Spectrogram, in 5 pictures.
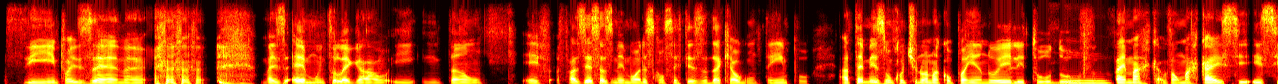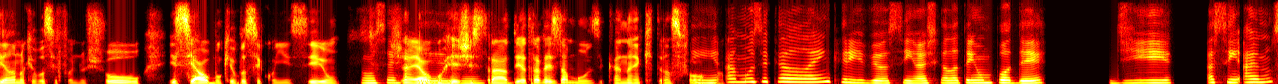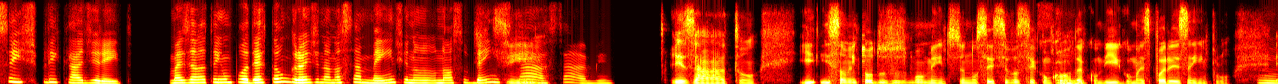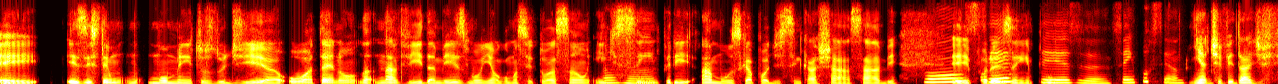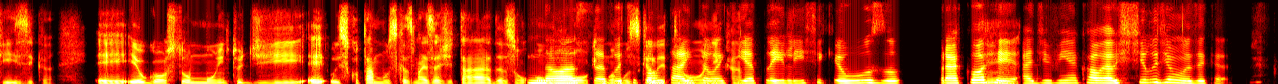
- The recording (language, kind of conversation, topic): Portuguese, podcast, O que transforma uma música em nostalgia pra você?
- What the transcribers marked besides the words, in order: giggle; other noise; other background noise; tapping; stressed: "Com certeza"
